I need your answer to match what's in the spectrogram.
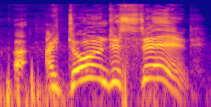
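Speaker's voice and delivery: high, loud confused yell; frustrated shout. A narrator's reading. Hiro shouting back at the alien, confused anger. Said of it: "Hiro shouted back".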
